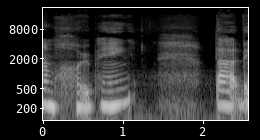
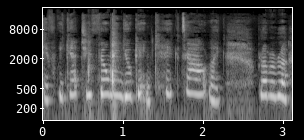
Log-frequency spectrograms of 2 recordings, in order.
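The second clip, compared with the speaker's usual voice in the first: mock strict staff; 9 semitones higher than usual. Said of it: "they're like".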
